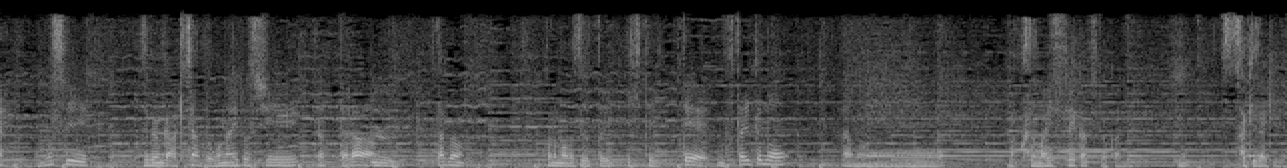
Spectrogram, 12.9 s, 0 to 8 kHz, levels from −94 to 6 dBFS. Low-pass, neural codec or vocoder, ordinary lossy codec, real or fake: 7.2 kHz; none; AAC, 32 kbps; real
